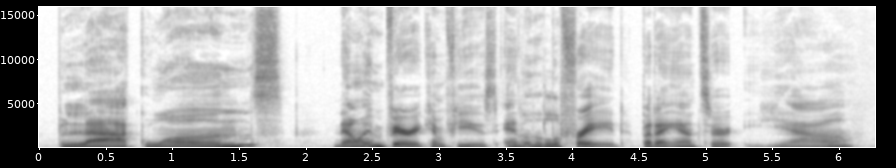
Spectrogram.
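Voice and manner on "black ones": put-on heavy, laid-on German accent, drawn-out "ones". Retelling what a man asked the speaker, in a thick German accent. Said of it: "said in a thick German accent".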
